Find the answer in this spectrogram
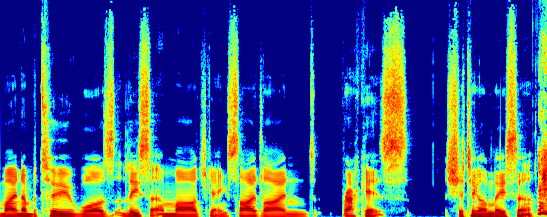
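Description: At a moderate pace, a man with an ordinary speaking voice talks at a medium pitch with fairly even intonation. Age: 30s. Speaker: podcast co-host. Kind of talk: casual chat.

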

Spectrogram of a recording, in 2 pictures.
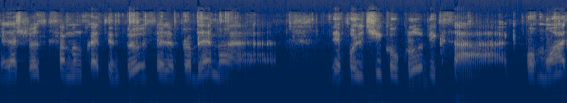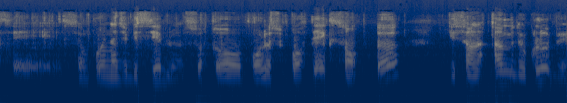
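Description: Noticeable background noise sits behind a man's voice. The sound itself is dry and close, with no echo. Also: fairly slow pace. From Brazil. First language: Portuguese (speaking French). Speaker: former footballer. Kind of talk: radio interview. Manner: halting, frequent 'tu vois'.

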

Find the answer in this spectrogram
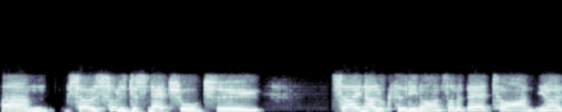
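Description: An Australian-accented man's fairly high, lively voice at a moderate pace and very even loudness. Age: 60s. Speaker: retired police officer. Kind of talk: interview. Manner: halting.

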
